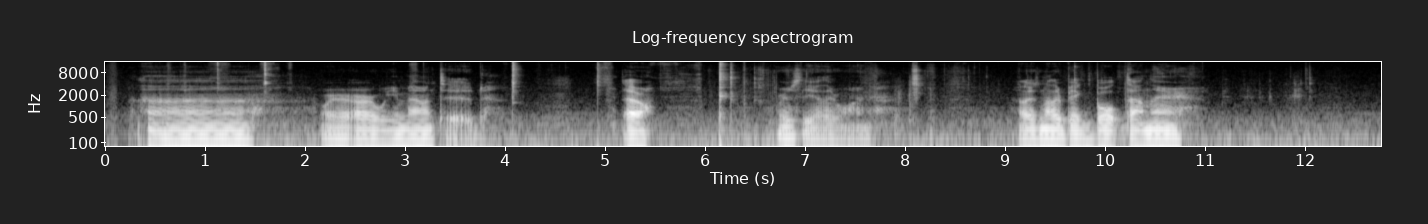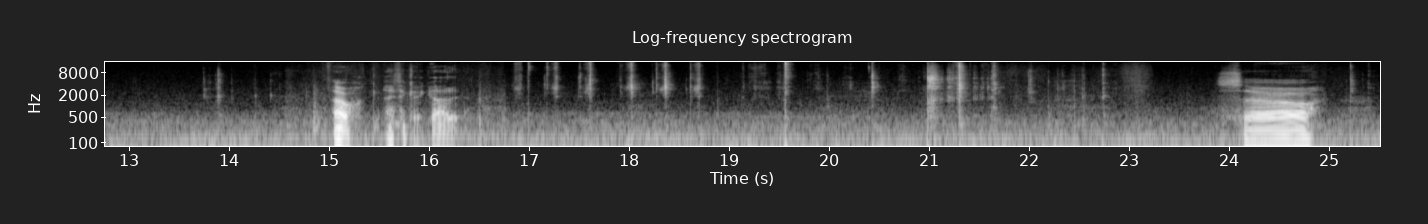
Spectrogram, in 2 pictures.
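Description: A man speaks calmly and close to a clip-on microphone.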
